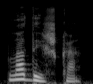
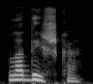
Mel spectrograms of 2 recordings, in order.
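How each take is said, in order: Both takes have the same delivery.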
